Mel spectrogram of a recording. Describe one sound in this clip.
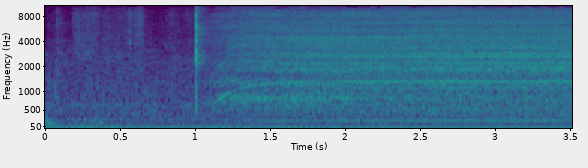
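A heat gun whirs and blows steadily.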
